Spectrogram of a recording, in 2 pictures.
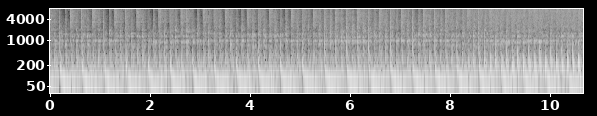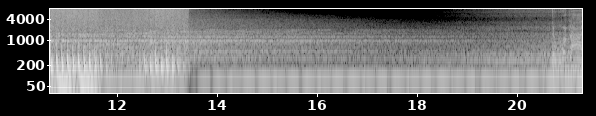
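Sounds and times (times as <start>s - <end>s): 
peak time techno set: 0.0s - 15.6s, 20.6s - 21.2s.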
